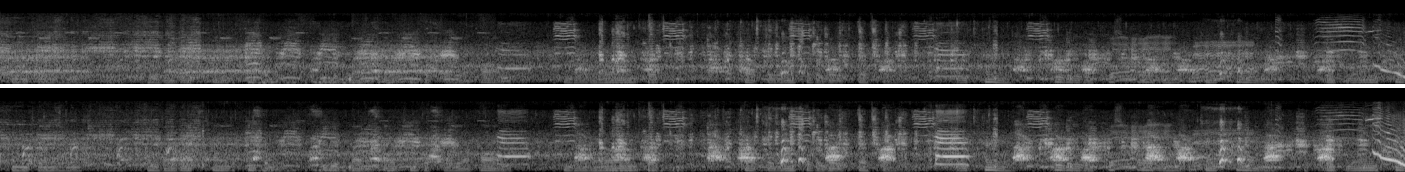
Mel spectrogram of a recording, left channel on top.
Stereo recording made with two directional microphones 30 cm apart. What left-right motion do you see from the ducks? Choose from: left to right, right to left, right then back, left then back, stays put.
left to right.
